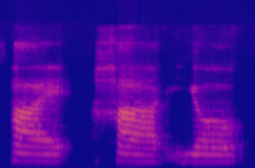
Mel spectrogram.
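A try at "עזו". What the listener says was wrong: No, it's a Zion. Z. It's a Zion.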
